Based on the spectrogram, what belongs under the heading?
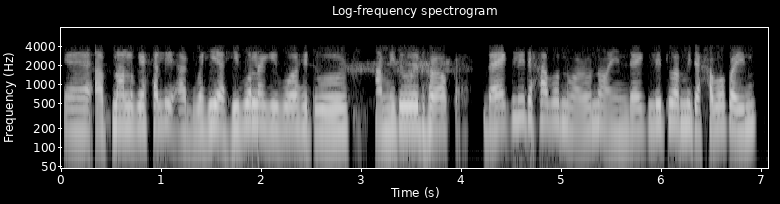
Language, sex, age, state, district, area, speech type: Assamese, female, 30-45, Assam, Charaideo, rural, conversation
